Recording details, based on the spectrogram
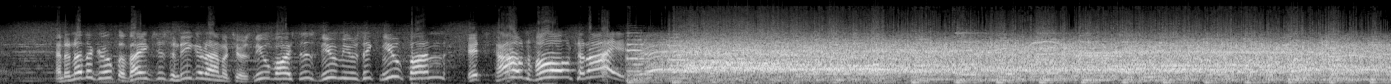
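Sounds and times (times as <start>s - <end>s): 
speech: 0.6s - 10.3s
large crowd cheering with whoops and shouts: 6.3s - 13.9s.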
